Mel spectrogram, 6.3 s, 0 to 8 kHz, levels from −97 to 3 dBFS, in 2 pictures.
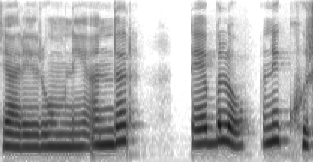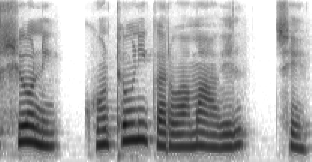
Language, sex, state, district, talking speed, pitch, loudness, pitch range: Gujarati, female, Gujarat, Valsad, 105 wpm, 220 Hz, -17 LUFS, 195-265 Hz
